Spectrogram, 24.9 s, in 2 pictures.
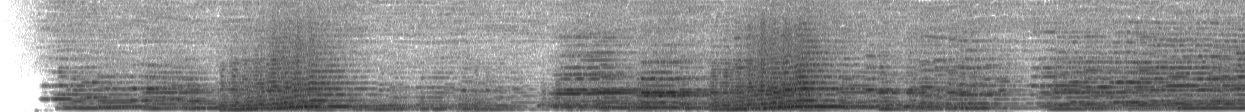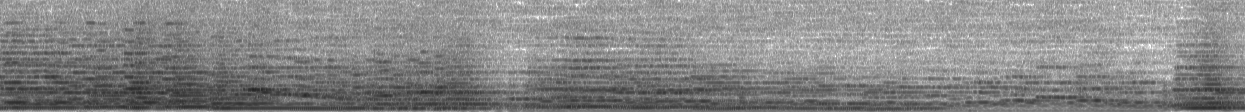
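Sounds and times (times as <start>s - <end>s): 
wind quintet in E flat major: 0.4s - 24.8s.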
